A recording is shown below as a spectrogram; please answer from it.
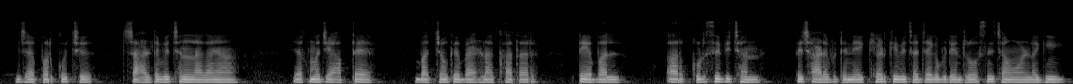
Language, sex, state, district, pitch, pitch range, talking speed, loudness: Garhwali, male, Uttarakhand, Uttarkashi, 115 Hz, 110-120 Hz, 190 wpm, -29 LUFS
